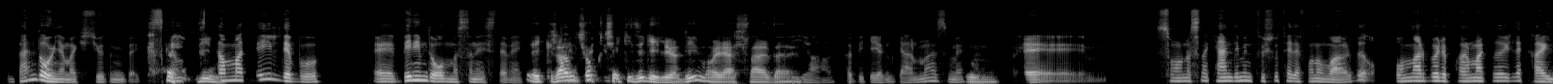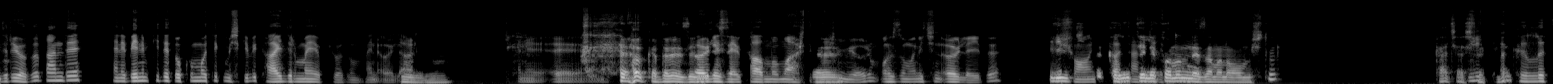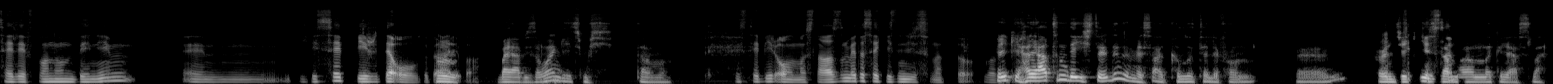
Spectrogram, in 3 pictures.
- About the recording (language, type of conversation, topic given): Turkish, podcast, Telefonsuz bir günü nasıl geçirirdin?
- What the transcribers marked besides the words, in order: static; chuckle; other background noise; unintelligible speech; chuckle; laughing while speaking: "artık bilmiyorum"; distorted speech; tapping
